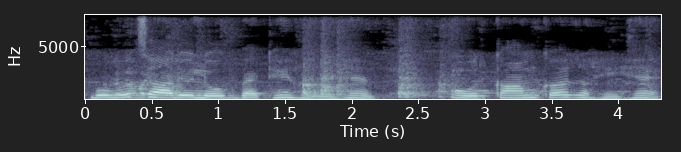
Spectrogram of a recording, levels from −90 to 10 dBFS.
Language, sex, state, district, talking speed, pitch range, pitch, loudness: Hindi, male, Punjab, Fazilka, 150 wpm, 200-225 Hz, 210 Hz, -16 LUFS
